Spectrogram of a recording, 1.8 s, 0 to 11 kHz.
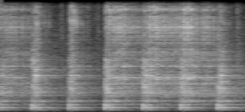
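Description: A rubber hammer taps the steel exhaust pipe of a 2005 Duramax six times, mimicking engine vibration, and each tap gives a sharp metallic knock with a brief ringing tone around 450 Hz. The taps bring out the same annoying rattle heard while decelerating, showing a loose exhaust part. The V-band clamp was checked and is not loose, so a heat shield near the transmission plug-in is the likely source.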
